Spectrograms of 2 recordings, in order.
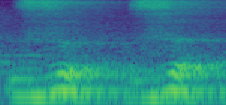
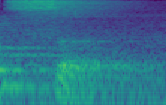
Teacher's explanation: you should feel the vibration of z z but not with s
